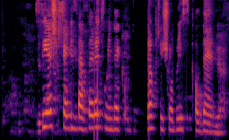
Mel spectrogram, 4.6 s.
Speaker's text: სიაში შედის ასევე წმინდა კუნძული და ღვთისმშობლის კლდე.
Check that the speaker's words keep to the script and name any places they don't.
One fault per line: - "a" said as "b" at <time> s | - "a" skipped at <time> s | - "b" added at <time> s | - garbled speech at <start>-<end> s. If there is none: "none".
none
